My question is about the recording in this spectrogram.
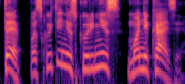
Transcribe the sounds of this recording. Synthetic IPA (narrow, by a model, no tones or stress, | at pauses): t̪ɛɪppɐskʊt̪ʲɪnʲɪskʊɾʲɪnʲiːsmonʲɪkɑːzʲe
